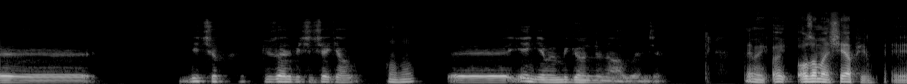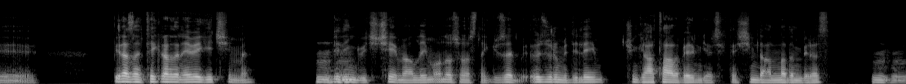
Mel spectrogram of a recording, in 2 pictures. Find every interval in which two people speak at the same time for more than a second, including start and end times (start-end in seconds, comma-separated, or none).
none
